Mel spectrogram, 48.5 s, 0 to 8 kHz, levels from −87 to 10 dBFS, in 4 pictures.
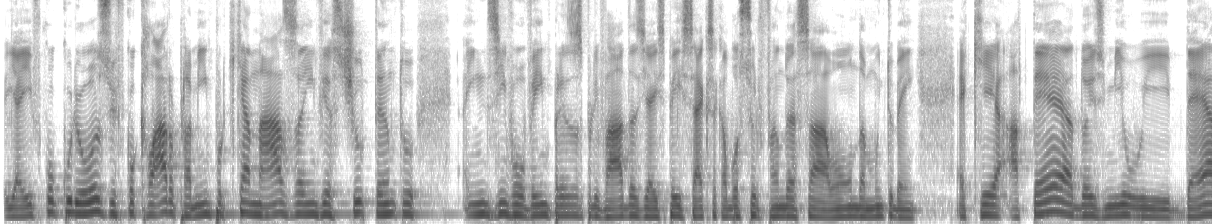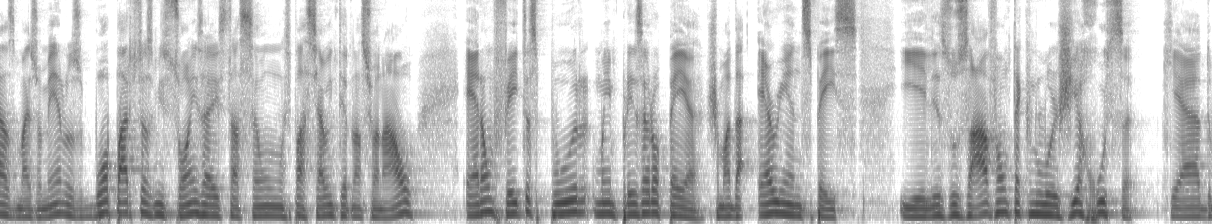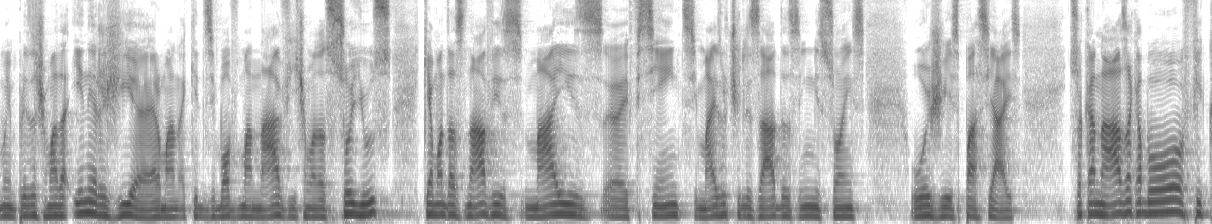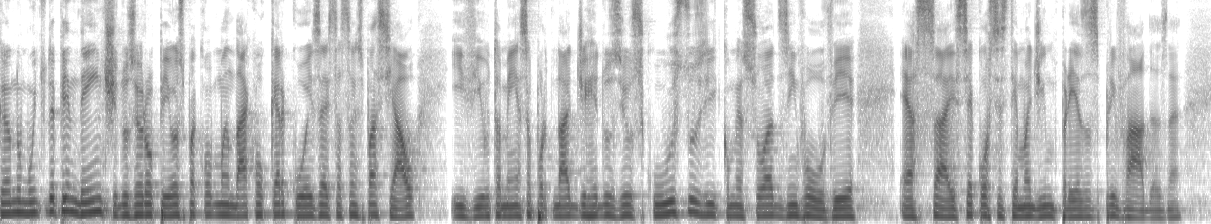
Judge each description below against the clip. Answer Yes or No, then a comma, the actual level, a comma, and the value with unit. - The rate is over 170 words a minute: No, average, 145 wpm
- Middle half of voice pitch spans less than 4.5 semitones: Yes, average, 3.5 semitones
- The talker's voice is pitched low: Yes, low, 125 Hz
